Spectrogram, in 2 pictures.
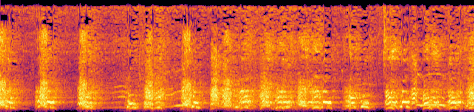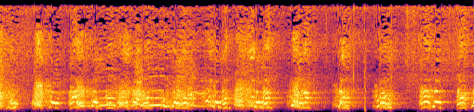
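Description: Several hunting dogs barking without pause as they bay a wild boar, in rapid, overlapping calls that rise and fall in pitch.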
